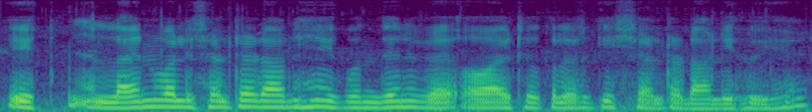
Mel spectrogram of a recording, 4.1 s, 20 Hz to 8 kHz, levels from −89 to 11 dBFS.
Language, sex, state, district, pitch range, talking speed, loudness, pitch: Hindi, male, Chandigarh, Chandigarh, 125-165 Hz, 250 wpm, -15 LUFS, 155 Hz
